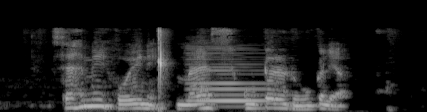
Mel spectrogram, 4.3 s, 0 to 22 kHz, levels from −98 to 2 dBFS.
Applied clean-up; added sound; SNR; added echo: classical method Wiener filter.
